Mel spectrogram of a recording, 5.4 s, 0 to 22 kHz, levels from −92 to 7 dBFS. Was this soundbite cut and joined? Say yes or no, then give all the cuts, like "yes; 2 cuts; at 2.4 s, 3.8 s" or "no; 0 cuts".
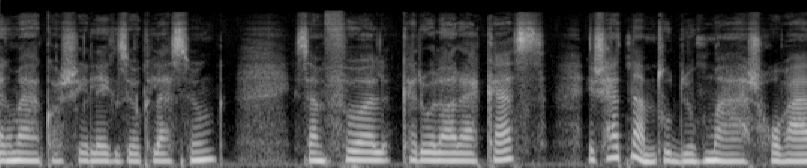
yes; 2 cuts; at 2.6 s, 4.4 s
